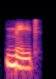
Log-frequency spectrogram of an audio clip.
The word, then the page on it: maid: Indian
